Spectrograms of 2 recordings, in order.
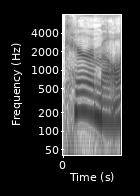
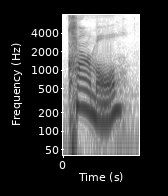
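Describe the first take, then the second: First: The word is said the local regional way. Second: The word is said the Ohio regional way. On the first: "when I came here, people, I only heard caramel" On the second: "In Ohio, they say caramel"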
